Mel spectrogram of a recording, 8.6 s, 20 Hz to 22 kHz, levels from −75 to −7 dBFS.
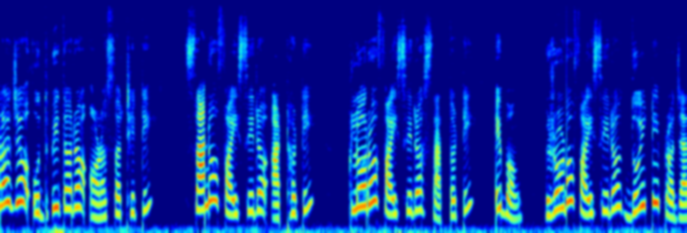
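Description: The speech was likely hit by a dropped buffer (overrun): audio went uncollected before being overwritten, so the survivors are spliced directly. At 2.56 s roughly a tenth of a second vanishes with a jump; shorter skips follow at 6.2 and 7.08 s.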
